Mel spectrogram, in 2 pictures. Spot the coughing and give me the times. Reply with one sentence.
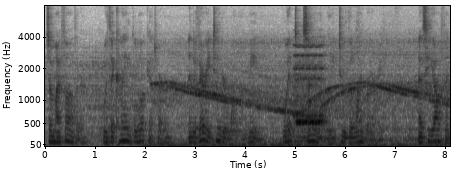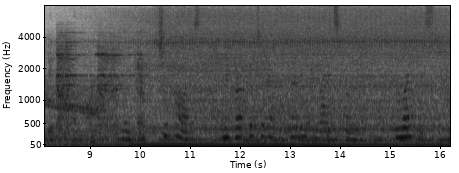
You can't hear the coughing here.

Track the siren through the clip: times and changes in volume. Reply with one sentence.
The siren can be heard from 2.1 to 9.3 s, at a steady volume.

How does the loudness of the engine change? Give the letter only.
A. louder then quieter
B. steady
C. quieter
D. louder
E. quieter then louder
D.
